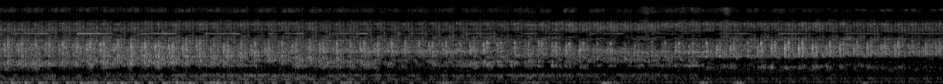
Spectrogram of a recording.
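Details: 2012 Tata Ace diesel, two owners, engine in very good condition, full wiring work done: even idle clatter, steady beat about two and a half pulses per second, no misses; normal healthy idle.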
